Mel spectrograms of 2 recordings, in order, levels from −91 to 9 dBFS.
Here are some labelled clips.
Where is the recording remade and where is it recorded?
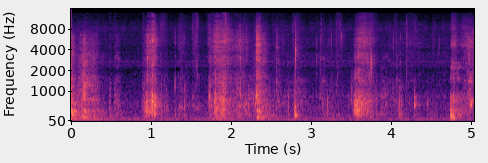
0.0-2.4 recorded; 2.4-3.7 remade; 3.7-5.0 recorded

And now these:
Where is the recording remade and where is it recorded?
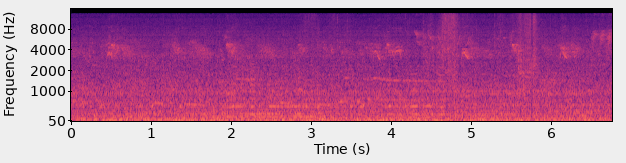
0.0-5.7 recorded; 5.7-6.8 remade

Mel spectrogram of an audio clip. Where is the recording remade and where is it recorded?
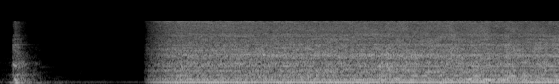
0.0-0.4 remade; 0.4-3.8 recorded; 3.8-5.6 remade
